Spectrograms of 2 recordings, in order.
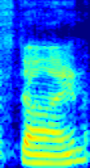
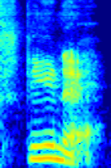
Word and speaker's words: Stein: No, it's not Stein." I went, "Well, we would say Stina. It's Stine." I'm like, all right. Thank you, Doc, for telling me how to pronounce it the proper German way.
